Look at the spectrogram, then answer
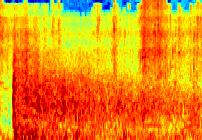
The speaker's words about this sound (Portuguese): Soldados estão por toda parte. Eles tentam recuperar o controle de uma vila perto de Kiev. Tiros e explosões atingiram a área.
